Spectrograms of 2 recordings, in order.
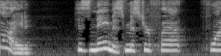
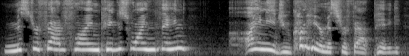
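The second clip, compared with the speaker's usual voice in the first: put-on girl calling out; 11 semitones higher, 4 dB louder than usual. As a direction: call the big pig over. Pancake calls the pig.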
